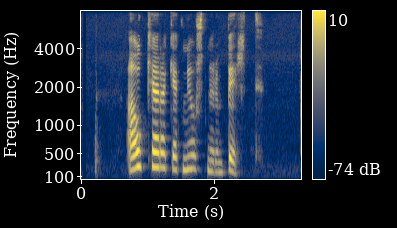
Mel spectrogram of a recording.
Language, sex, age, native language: Icelandic, female, 50-59, Icelandic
